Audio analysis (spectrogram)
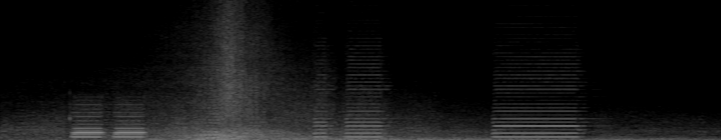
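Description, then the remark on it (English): Several car horns honk in short bursts, used to herd a herd of animals in a chosen direction: two quick toots, a whooshing passing vehicle, two more beeps, then a longer sustained blast over steady road noise. “they use car horns and Jack's pet cutter Hermes to herd the Macs in the direction they want them to go”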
